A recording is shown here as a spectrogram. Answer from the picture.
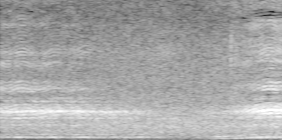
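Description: A man's voice chanting, holding one long low note, then sliding up in pitch near the end into the next phrase, over a steady hiss.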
